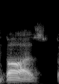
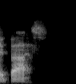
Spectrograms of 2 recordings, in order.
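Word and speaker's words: Bas: Uh, he he says bars, but obviously oh. we just say bass.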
